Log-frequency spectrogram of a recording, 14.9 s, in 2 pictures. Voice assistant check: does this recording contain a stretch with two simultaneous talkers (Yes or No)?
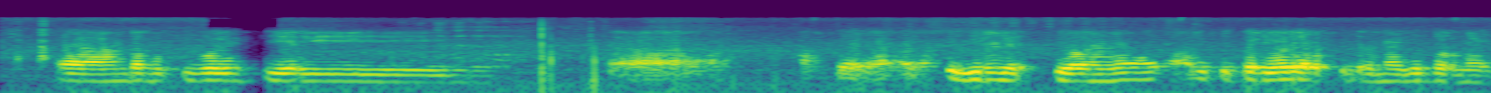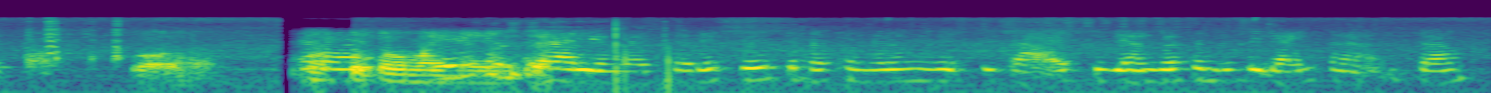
Yes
